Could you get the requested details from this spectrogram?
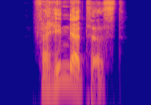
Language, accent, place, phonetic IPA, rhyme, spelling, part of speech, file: German, Germany, Berlin, [fɛɐ̯ˈhɪndɐtəst], -ɪndɐtəst, verhindertest, verb, De-verhindertest.ogg
- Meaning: inflection of verhindern: 1. second-person singular preterite 2. second-person singular subjunctive II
